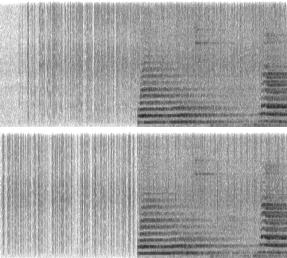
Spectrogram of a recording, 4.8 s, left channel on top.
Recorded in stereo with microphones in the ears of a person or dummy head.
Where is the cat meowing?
5° right (ahead or behind), 1.2 m; by 4.7 s 55° right (ahead or behind), 1.5 m.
